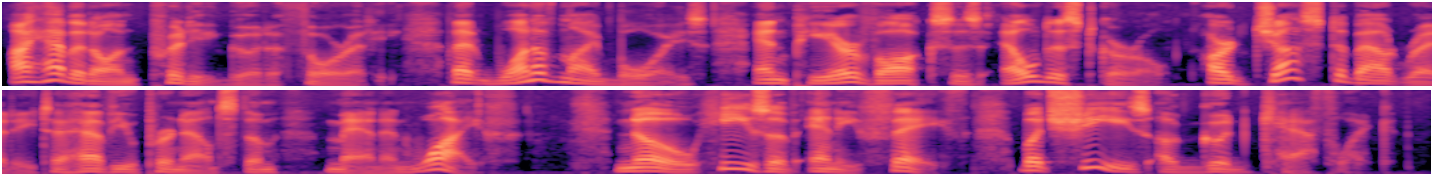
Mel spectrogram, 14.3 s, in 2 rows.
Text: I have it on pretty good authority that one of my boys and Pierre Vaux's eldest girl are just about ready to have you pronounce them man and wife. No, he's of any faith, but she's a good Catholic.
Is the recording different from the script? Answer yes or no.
no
